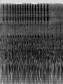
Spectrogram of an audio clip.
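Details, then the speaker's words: Granddaughter's small quad with a bad carburetor (slide tampered with), gears all work: small single idling with a light, fast tick over the exhaust beat, uneven and a bit rough; engine ticky but owner says not top-end, cause unclear. "So, engine's a bit ticky, and it's not top-end ticky, but, you know, it's fine for the kids to whiz around on if it blows up and put another engine in it."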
